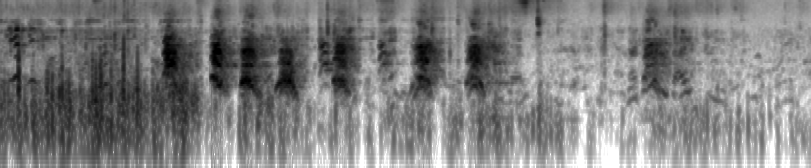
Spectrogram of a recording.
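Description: A dog barking repeatedly, about two to three barks a second, while running an agility course, with wind rumbling on the microphone in the first couple of seconds.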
